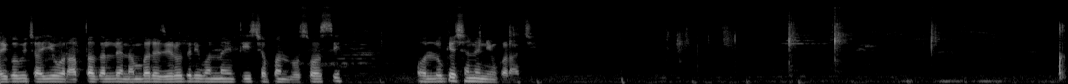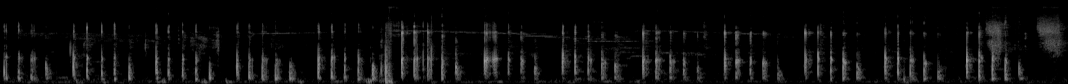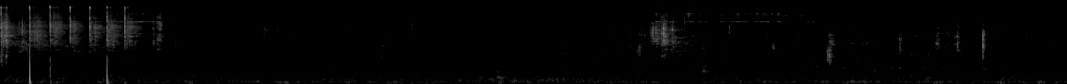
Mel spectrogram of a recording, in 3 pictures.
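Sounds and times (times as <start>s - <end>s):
bird calling with sharp clicks: 7.8s - 9.6s, 10.6s - 23.1s.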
